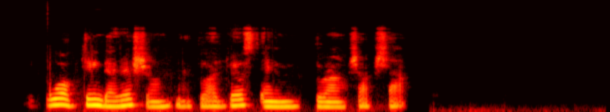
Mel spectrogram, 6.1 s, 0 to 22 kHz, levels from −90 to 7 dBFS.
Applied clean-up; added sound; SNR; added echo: neural mask model DeepFilterNet 3.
